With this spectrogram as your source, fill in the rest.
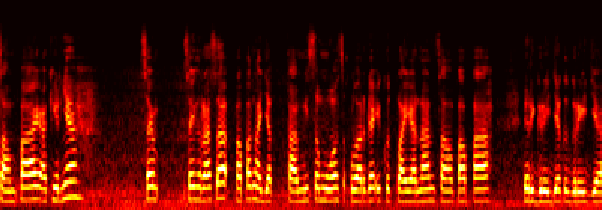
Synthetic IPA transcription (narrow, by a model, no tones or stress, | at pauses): sampajakirɲa | saja | sajaŋəɾasapapaŋad͡ʒakːamisəmuasə̥kəluarɡaikʊt̪̚pəlajanansamapapa | daɾiɡəɾed͡ʒakəɡəɾed͡ʒa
